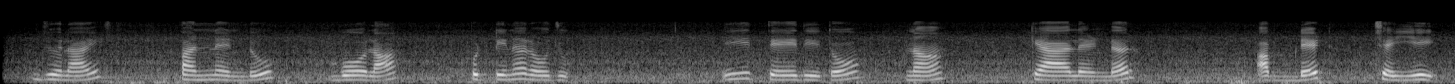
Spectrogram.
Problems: none marked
